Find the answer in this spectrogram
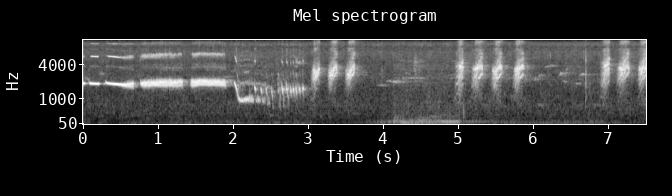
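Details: White-rumped shama song used as training material for songbirds: long steady whistled notes near one pitch, a falling slurred phrase, then rapid short bursts of bright chips repeated several times a second.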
